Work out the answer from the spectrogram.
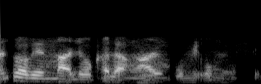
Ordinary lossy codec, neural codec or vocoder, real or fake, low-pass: none; codec, 44.1 kHz, 2.6 kbps, DAC; fake; 3.6 kHz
